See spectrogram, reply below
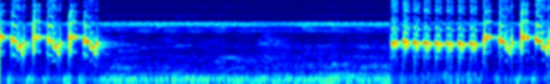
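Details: Sooty-headed bulbul booster song: looping warbled phrases, a pause of nearly three seconds, then a rapid run of sharp repeated notes slipping back into warbling. A constant high-pitched whine sits behind the bird.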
